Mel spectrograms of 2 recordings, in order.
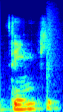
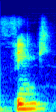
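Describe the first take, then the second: First: The first sound is pronounced like a T. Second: The first sound is pronounced like an F. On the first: "como se fosse um T normal" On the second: "pronunciarem o T H é, F"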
